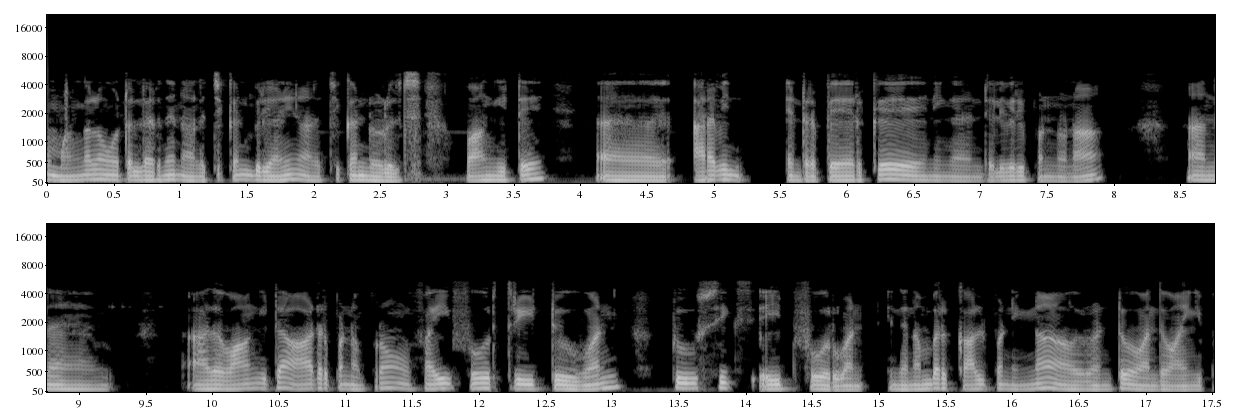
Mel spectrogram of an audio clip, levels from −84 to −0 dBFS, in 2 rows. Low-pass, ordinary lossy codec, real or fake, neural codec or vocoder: 5.4 kHz; none; real; none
